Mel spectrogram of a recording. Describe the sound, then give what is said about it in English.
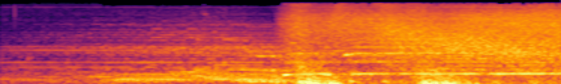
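A train filmed in Jordan lets out a loud, sudden burst of steam hiss after a low, steady hum, with deep rumbling pulses underneath as the hissing continues to the end. “this train is actually the train that they used in Lawrence of Arabia”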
